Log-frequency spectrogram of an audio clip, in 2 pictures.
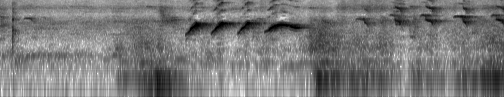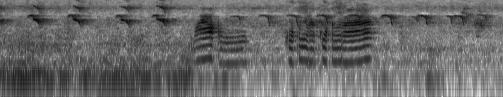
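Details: Parrot chirping busily: a run of high descending whistled notes, then a long stretch of quick repeated chips and clicks with a few bending harmonic squawks near the end.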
